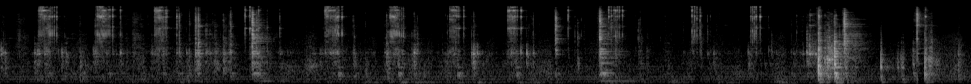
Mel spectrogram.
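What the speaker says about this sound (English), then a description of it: "Now I'm using a 7/16 socket and a wrench." Ratcheting clicks from a 7/16 socket and wrench tightening the shear pin bolt on a snowblower auger gearbox, coming in short quiet bursts of metallic clicking with brief pauses between strokes.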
